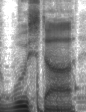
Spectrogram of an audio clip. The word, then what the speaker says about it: Worcester: Welcome to Massachusetts, where the locals somehow pronounce Worcester as Worusta, and education is practically the state religion.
